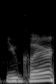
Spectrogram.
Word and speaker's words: Eau Claire: Is that how you pronounce that? E-A-U? Claire? Eau Claire? – Eau Claire. Yeah.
